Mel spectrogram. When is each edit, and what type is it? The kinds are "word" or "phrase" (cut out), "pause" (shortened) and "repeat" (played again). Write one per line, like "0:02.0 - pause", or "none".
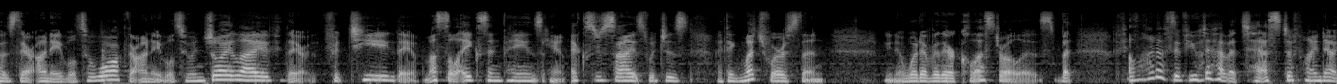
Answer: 0:05.4 - phrase
0:08.7 - pause
0:11.3 - word
0:11.7 - word
0:12.0 - word

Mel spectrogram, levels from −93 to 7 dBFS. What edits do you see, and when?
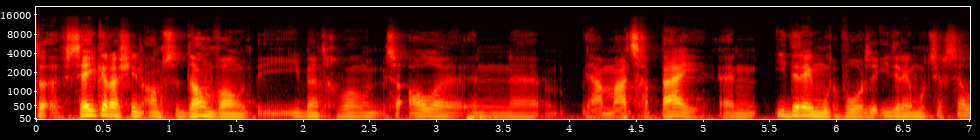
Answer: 0:01.6 - word
0:02.6 - word
0:03.2 - word
0:04.0 - pause
0:05.4 - word
0:06.0 - word

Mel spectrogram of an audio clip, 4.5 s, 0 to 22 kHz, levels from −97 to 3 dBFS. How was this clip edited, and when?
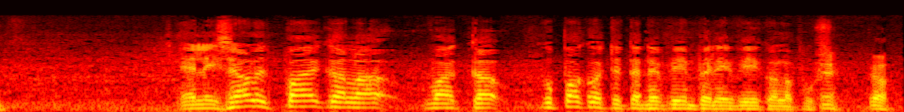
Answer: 0:02.7 - phrase

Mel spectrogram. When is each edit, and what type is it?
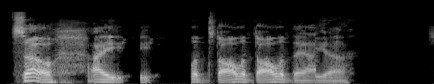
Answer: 0:01.9 - phrase
0:02.5 - repeat

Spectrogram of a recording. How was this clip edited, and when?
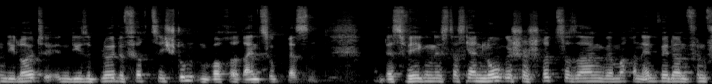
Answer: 0:04.7 - word

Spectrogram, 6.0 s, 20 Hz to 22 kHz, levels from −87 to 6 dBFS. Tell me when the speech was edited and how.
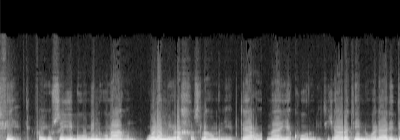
0:03.9 - word

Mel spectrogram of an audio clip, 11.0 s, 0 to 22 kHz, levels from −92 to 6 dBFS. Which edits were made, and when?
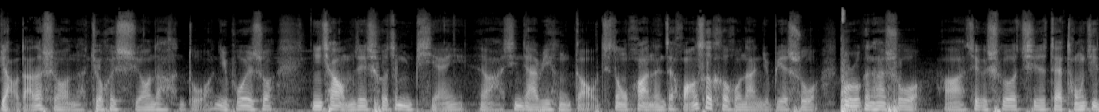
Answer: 0:08.3 - pause
0:09.3 - pause

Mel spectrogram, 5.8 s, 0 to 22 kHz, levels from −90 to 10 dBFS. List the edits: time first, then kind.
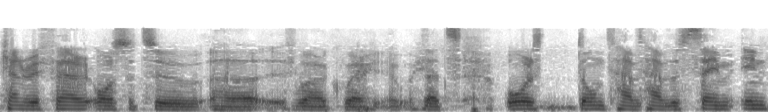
0:02.2 - word
0:03.2 - word
0:04.0 - word
0:04.8 - repeat

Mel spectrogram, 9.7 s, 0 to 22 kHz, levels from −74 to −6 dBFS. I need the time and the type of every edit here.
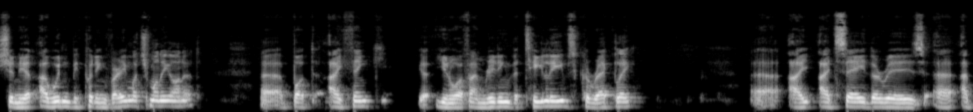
0:03.3 - word

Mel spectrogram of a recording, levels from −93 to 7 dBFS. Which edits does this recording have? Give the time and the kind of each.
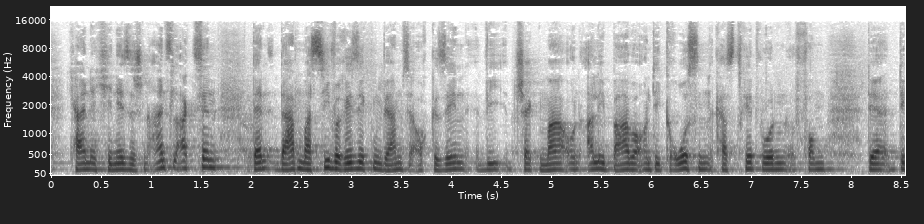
0:02.4 - phrase
0:04.6 - word
0:06.6 - word

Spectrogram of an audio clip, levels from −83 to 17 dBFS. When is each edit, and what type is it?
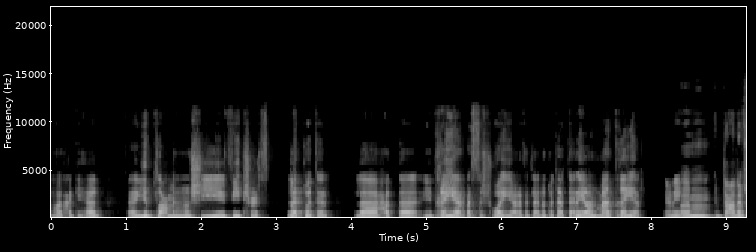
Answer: none

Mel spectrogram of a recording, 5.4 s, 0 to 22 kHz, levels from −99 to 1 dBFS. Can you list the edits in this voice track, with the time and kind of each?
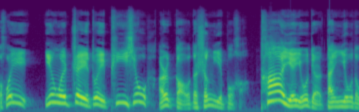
0:03.8 - pause

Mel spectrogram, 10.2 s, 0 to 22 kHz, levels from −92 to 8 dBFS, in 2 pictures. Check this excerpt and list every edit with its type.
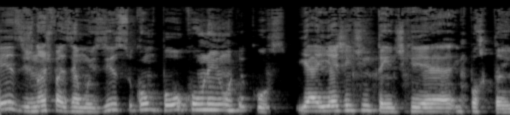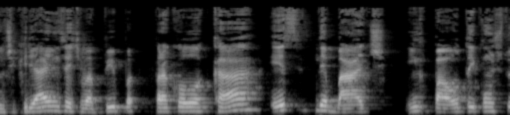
0:02.9 - pause
0:08.3 - phrase

